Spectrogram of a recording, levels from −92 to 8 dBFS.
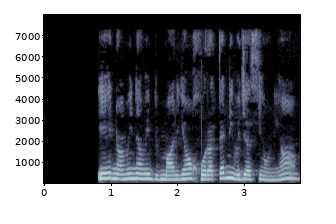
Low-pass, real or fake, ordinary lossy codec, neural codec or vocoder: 7.2 kHz; real; MP3, 64 kbps; none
